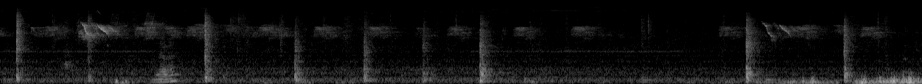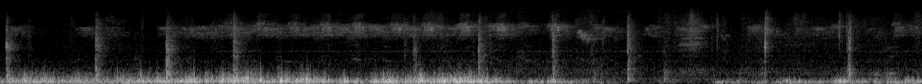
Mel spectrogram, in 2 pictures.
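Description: A few short bird chirps and scattered light knocks. About halfway, a loud, low rumbling noise comes in and lasts several seconds, then dies away near the end.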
